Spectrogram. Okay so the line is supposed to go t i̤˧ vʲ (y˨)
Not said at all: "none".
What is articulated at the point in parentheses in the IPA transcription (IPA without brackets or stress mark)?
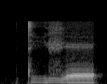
e˨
